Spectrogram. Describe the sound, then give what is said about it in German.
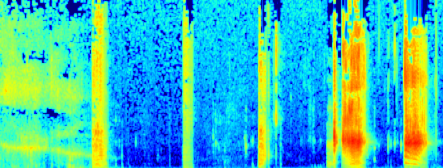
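A person imitates a duck's mating call with mouth noises: a rough, breathy opening, then a series of short bursts building to two loud, squawky, nasal honks at the end. “So. Das war der Paarungsruf bei einer Ente.”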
